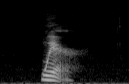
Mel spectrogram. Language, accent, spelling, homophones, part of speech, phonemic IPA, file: English, General American, ware, wear / weir / were, noun / adjective / verb, /ˈwɛɹ/, En-us-ware.ogg
- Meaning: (noun) 1. Goods or a type of goods offered for sale or use 2. See wares 3. Pottery or metal goods 4. A style or genre of artifact 5. Crockery; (adjective) Aware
